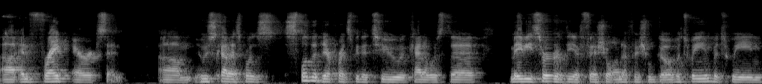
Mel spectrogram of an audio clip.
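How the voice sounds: This natural reading voice keeps a fairly even intonation.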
